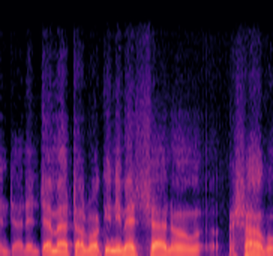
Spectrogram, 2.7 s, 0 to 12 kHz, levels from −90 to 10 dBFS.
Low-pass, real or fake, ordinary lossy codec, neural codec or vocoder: 10.8 kHz; fake; AAC, 64 kbps; codec, 24 kHz, 0.9 kbps, DualCodec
